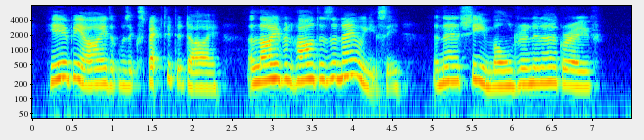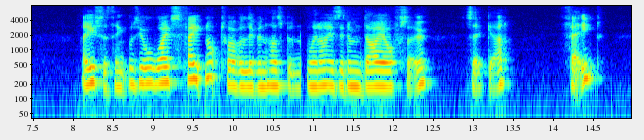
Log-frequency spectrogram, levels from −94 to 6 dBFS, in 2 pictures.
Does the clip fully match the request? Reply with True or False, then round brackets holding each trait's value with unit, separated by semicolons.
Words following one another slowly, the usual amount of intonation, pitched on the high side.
False (190 wpm; 4.0 semitones; 205 Hz)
